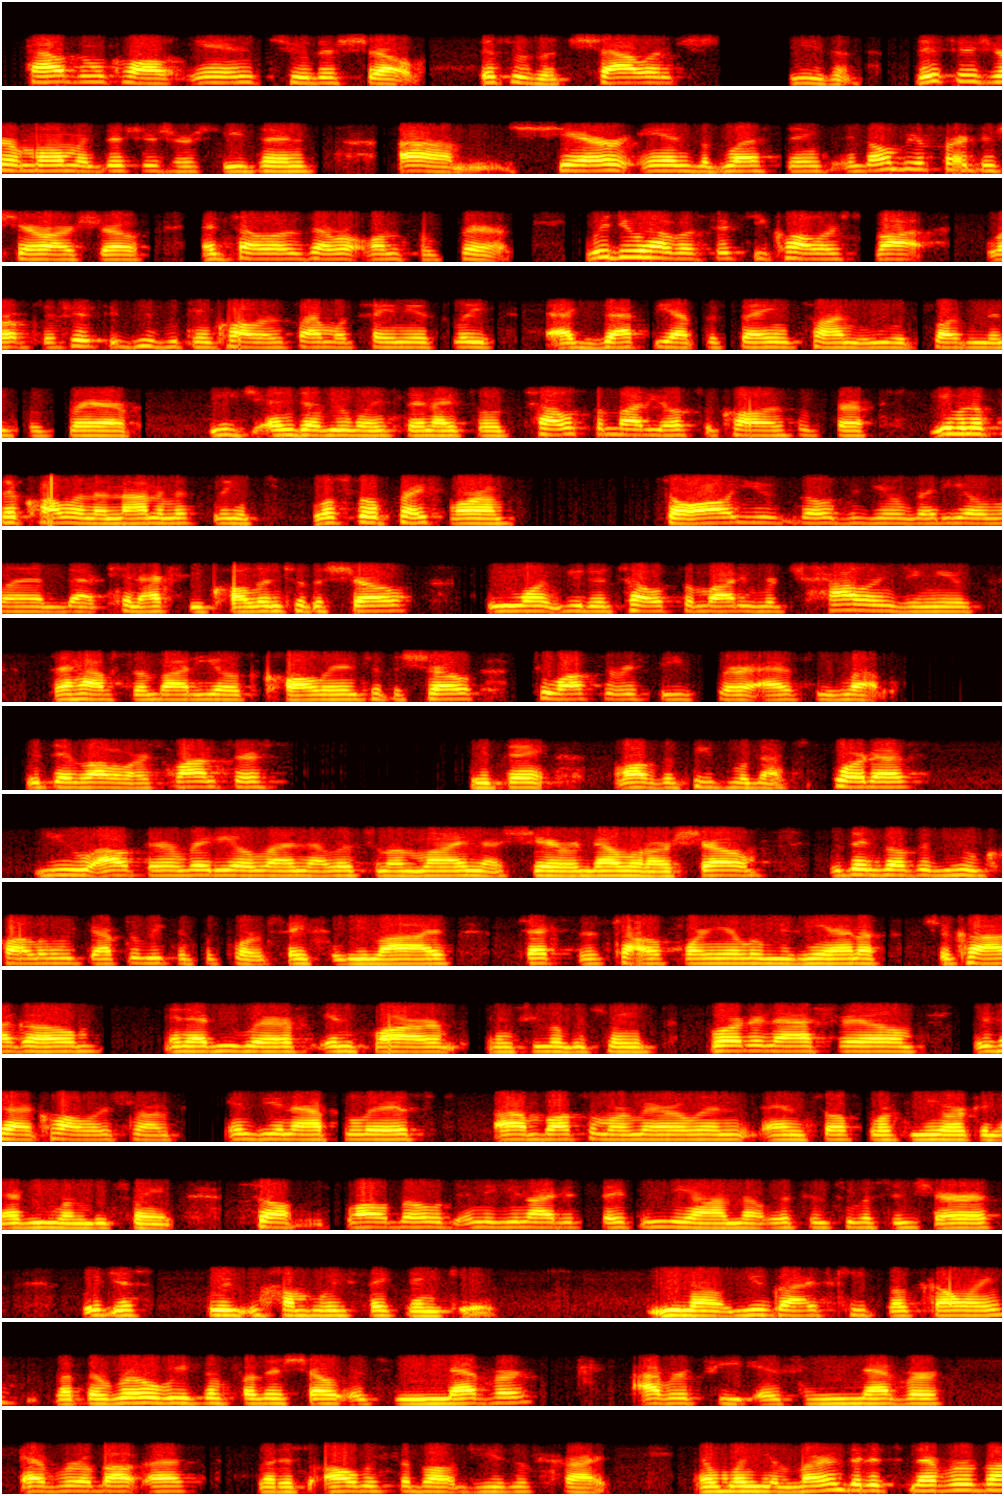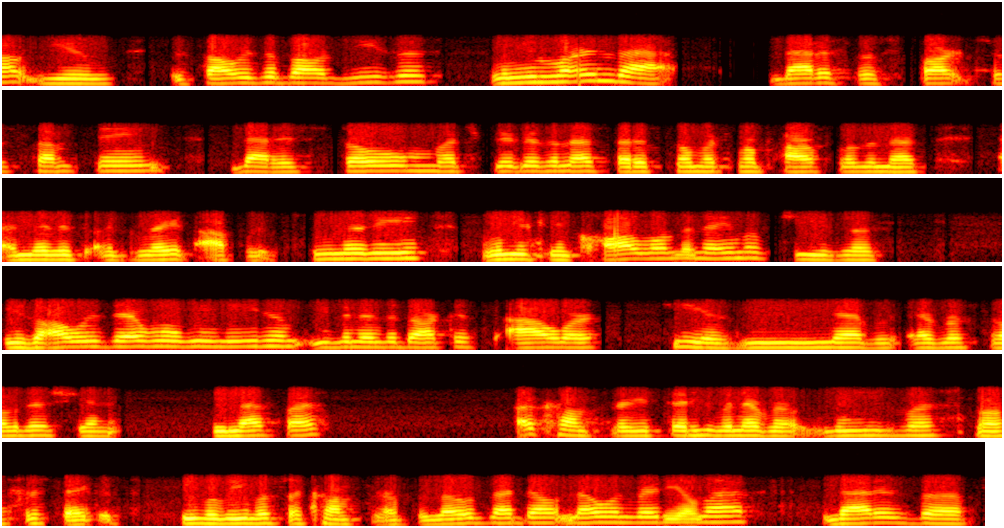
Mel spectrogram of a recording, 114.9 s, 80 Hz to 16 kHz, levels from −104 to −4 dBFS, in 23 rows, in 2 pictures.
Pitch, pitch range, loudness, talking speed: 175 Hz, 165-185 Hz, -31 LUFS, 190 wpm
